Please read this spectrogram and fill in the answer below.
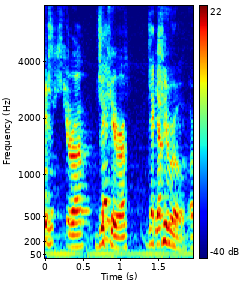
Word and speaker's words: Jakiro: You just say Jakiro.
